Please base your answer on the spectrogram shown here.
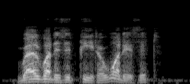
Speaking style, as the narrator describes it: testily, and asked

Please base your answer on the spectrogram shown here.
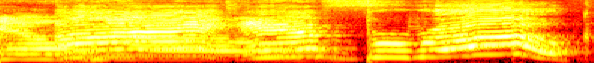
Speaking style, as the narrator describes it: I yelled

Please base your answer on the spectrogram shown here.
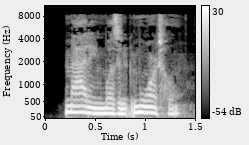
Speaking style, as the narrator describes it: I said

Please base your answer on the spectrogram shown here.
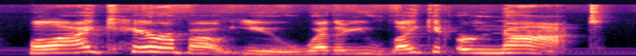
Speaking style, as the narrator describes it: Tom screamed

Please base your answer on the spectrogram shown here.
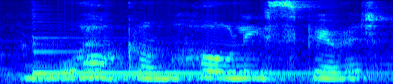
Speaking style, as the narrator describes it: whispered

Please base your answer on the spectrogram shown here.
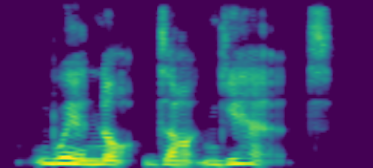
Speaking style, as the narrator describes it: Draco said wearily

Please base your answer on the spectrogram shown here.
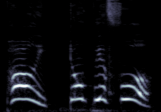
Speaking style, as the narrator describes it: shouted

